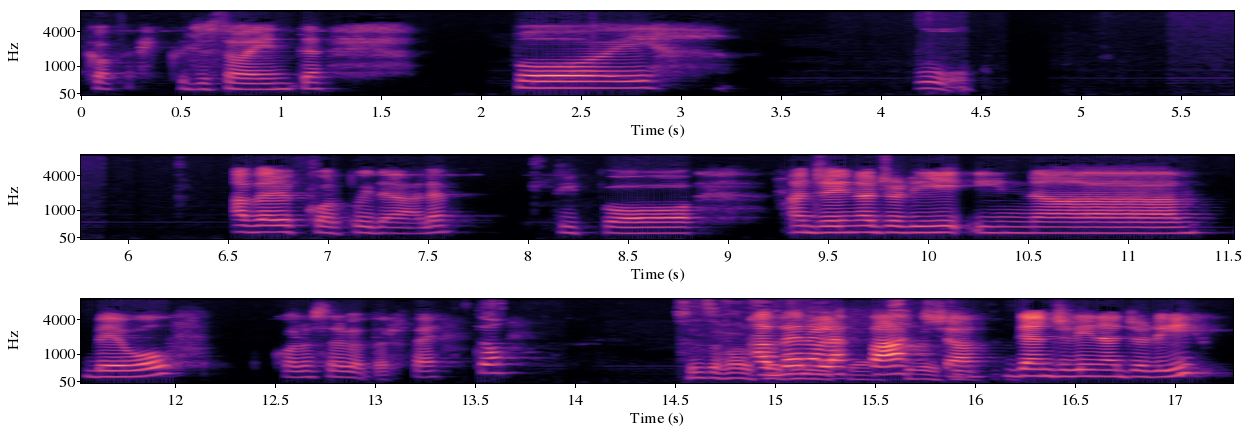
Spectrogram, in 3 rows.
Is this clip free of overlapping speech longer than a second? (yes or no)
no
